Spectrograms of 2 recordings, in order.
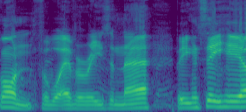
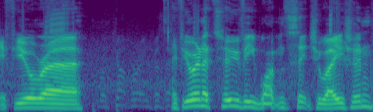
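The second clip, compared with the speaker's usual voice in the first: voice breaking and cracking mid-phrase. Narrating gameplay footage and explaining a move, voice cracking. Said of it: "voice crack".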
